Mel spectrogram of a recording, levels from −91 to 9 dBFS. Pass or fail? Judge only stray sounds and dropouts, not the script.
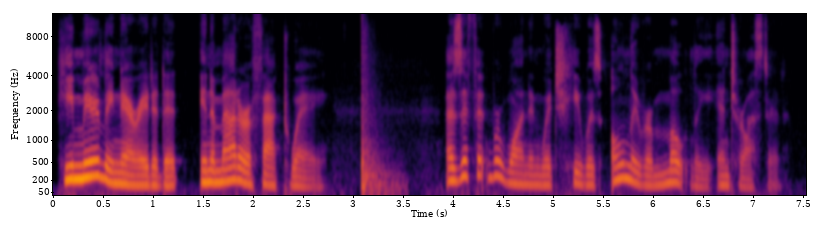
fail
